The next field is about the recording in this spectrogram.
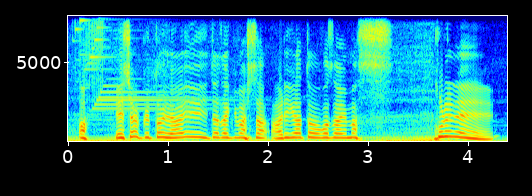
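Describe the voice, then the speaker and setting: A man's voice: very high-pitched, fairly quick, a little hiss or hum. A man hosting a motorcycle vlog, narrating casually and exclaiming at the views while riding on a mountain road. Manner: excited, frequent exclamations at the scenery. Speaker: motovlog host. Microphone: helmet mic on a moving motorbike.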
